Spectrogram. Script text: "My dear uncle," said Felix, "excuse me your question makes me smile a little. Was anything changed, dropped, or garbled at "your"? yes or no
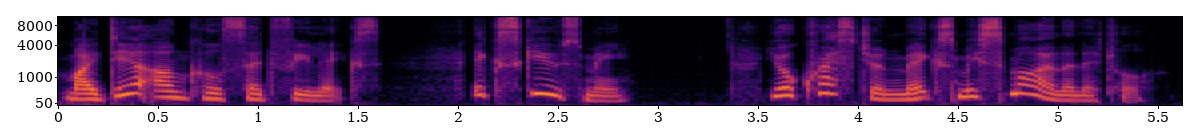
no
